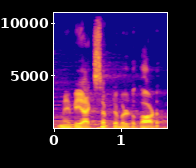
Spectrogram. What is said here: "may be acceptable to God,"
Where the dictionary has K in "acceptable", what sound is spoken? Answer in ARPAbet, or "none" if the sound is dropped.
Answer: K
